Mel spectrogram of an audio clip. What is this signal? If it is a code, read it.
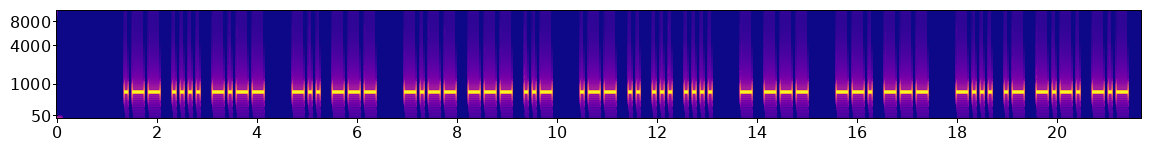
Morse code, heard as a keyed tone, about 15 wpm, 700 Hz. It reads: WHY DO YOU WISH TO GO BACK
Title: Sentences from Top 1600 Words 15wpm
